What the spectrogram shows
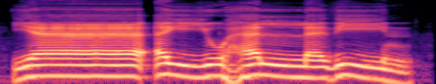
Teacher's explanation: The next word is الذين, and we can directly see that this word starts with Hamzat al-Wasl, and since we'll be connecting these 2 words here, this alif will completely disappear and we will say يا أيها الذين without mentioning any Hamza whatsoever at the beginning of the word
